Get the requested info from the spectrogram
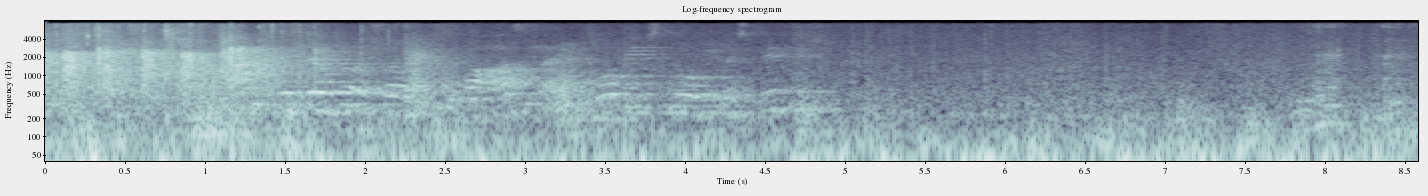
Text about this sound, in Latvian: Aplausi.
